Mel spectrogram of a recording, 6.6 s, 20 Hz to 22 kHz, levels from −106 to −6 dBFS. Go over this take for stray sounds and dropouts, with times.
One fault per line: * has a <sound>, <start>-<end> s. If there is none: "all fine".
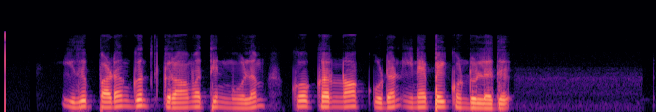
all fine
